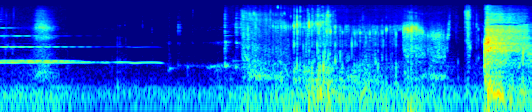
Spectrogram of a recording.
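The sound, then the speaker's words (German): A glass rings out briefly with a fading tone, then airy slurping of wine during a wine tasting rises for a few seconds and ends in a louder, sharp slurp. “Wird geschlürft.”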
